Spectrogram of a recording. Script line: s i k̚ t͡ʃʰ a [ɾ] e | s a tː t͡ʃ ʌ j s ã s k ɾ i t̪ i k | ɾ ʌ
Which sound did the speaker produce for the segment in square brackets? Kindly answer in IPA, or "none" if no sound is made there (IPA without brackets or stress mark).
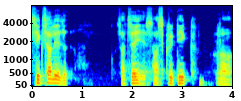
l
